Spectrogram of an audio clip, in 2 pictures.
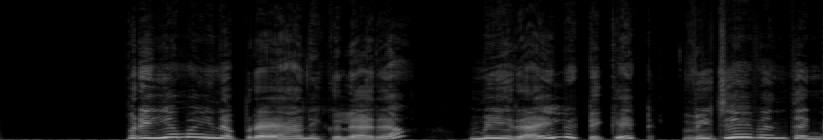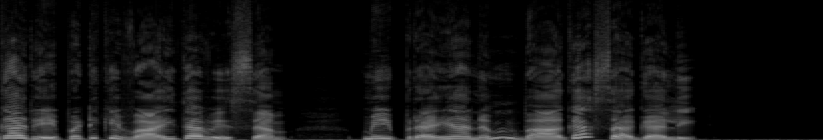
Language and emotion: Telugu, happy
